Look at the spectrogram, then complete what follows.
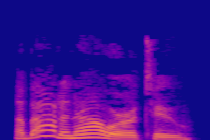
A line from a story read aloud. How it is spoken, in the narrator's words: said cheerfully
